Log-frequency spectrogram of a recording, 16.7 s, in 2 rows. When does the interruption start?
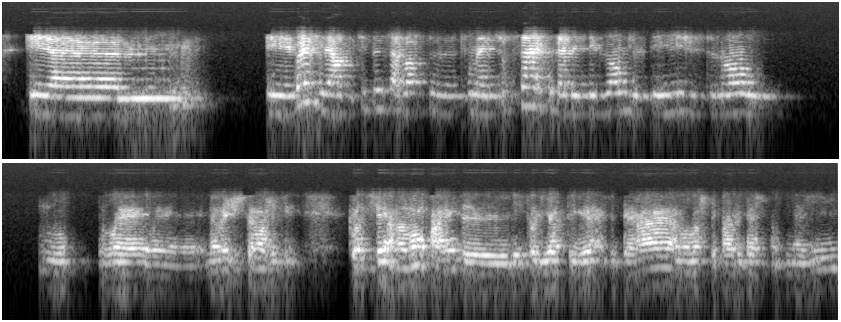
none

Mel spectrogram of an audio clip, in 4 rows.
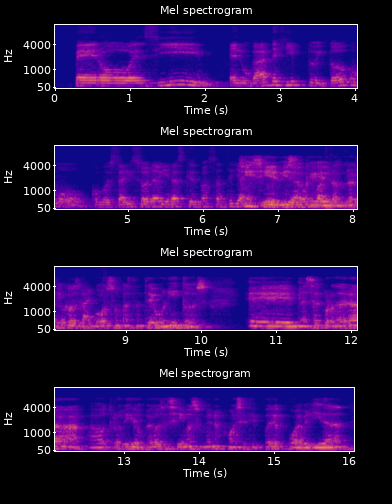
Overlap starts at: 6.5 s

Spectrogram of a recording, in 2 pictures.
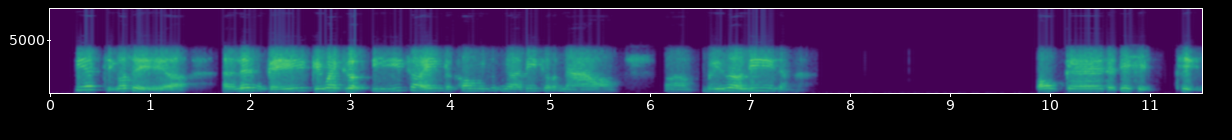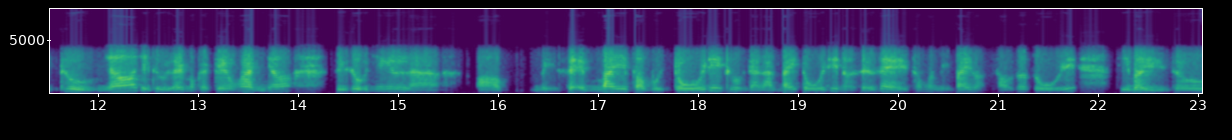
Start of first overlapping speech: none

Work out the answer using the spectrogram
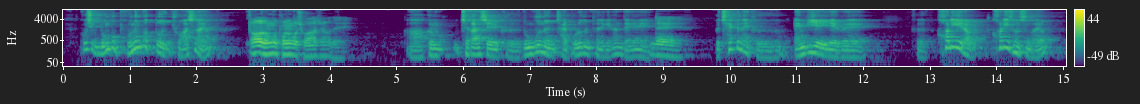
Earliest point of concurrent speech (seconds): none

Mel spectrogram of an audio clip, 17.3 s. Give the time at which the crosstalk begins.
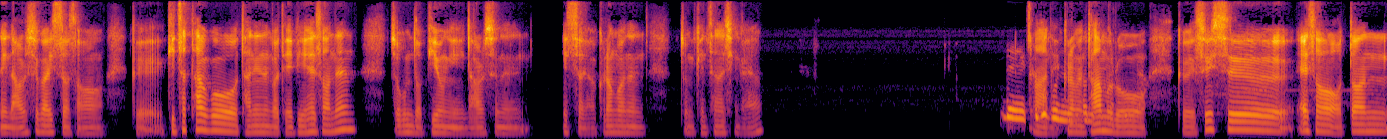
12.9 s

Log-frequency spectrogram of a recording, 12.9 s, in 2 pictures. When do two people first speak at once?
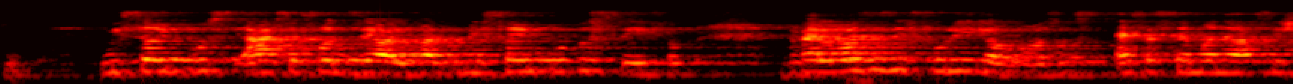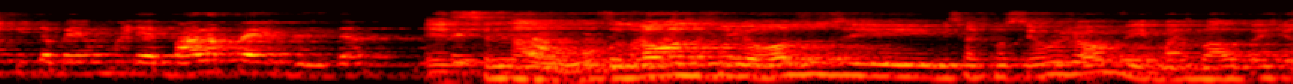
8.6 s

